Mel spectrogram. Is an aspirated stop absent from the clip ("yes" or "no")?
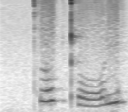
no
